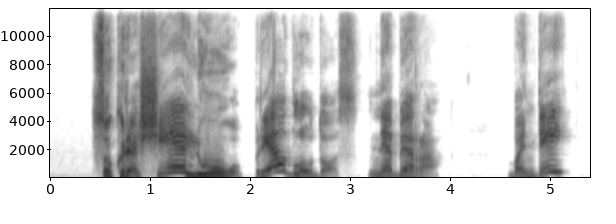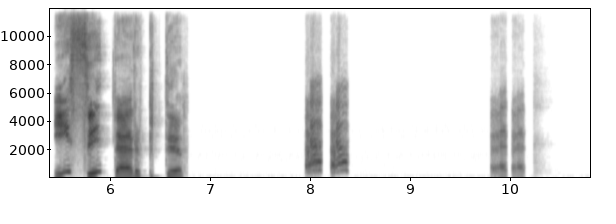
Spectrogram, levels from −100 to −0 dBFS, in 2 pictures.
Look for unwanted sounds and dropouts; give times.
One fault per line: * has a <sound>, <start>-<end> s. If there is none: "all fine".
* has a laugh, 8.0-8.4 s
* has a laugh, 9.8-10.2 s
